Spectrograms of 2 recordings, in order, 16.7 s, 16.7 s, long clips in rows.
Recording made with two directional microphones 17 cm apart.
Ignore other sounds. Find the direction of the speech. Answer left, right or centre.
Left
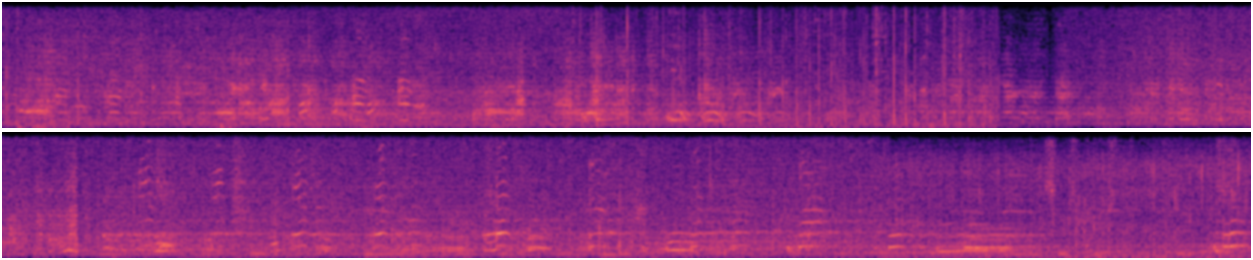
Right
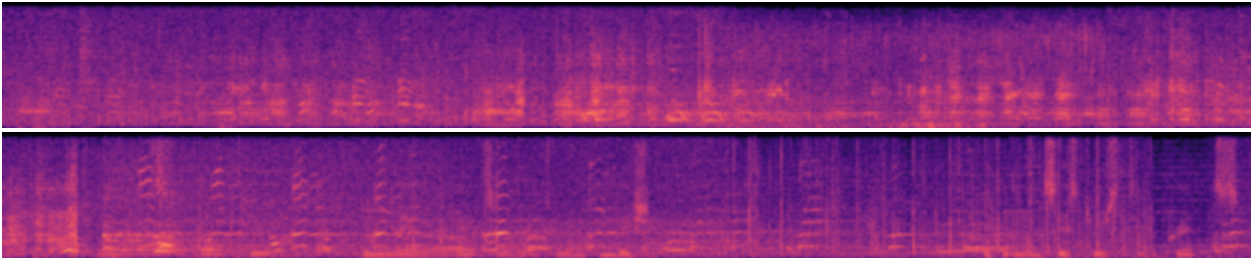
right.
